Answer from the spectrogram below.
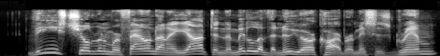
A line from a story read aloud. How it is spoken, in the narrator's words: Peter said sternly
